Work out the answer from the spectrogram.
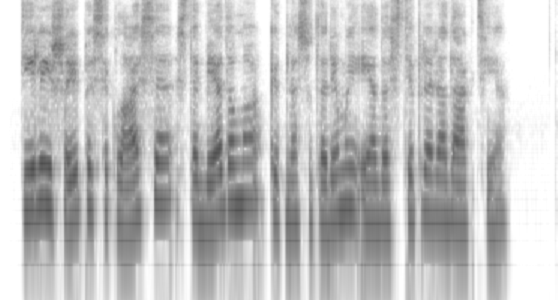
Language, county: Lithuanian, Kaunas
